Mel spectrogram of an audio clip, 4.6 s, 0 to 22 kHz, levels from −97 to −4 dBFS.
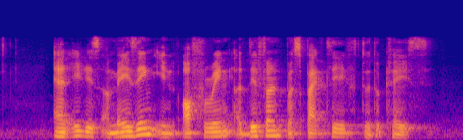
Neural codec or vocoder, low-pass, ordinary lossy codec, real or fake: codec, 16 kHz, 2 kbps, FunCodec, trained on LibriTTS, 25 frames a second; 7.2 kHz; Opus, 64 kbps; fake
